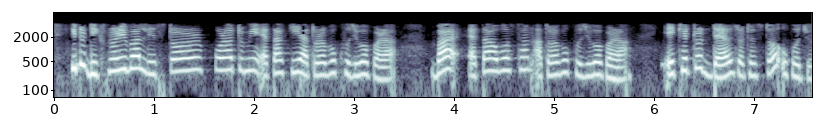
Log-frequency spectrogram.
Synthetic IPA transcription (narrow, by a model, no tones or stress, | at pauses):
kintudiksɔnɔɹibalistɔɹpɔɹatumiɛtakiatɔɹabɔkʰuzibɔpaɹa̰ | baɛtaɔbɔstʰanʔa̰tɔɹabɔkʰuzibɔpaɹa | ejkʰɛtɹɔt̚dɛlzɔtʰɛstɔʔupɔzuɡ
